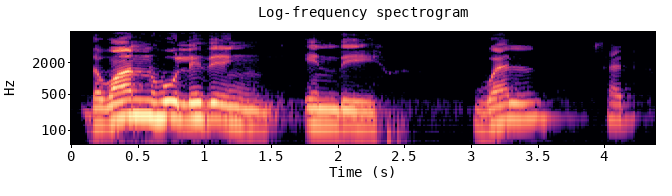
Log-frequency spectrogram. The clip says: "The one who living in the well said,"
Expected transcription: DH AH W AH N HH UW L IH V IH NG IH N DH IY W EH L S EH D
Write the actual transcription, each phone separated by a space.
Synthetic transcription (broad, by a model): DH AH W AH N HH UW L IH V IH NG IH N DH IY W EH L S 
